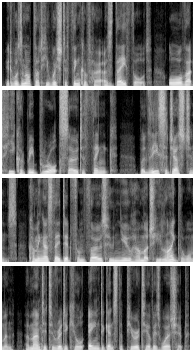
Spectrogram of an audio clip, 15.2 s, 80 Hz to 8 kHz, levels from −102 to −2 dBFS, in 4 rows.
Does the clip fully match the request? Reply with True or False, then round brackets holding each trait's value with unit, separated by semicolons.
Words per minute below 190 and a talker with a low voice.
False (195 wpm; 125 Hz)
